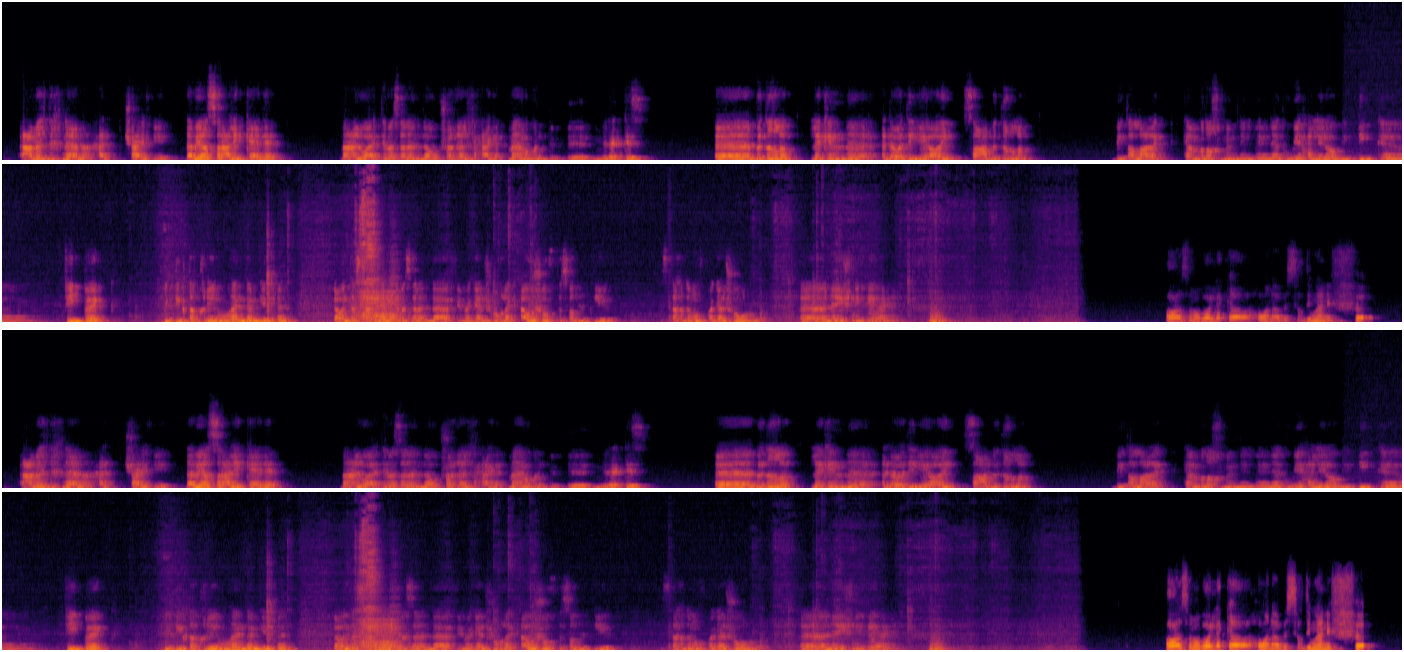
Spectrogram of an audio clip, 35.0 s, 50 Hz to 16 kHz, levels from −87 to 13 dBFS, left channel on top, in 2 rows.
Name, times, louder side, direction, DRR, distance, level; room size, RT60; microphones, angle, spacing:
voice 1, 0.2-2.0 2.3-3.4 4.2-7.9 8.9-9.8 10.1-12.8 13.9-14.4 14.8-17.9 18.3-18.7 19.5-21.1 21.6-25.1 25.9-26.9 27.5-28.7, left 1 dB, 50° left, 5.2 m, -25 dB
sound 1, 16.7-30.9, left 1 dB, 10° left, 4.3 m, -36 dB
voice 2, 32.0-34.5, right 6 dB, 85° right, 0.5 m, -21 dB
11.0 x 7.6 x 4.5 m
head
